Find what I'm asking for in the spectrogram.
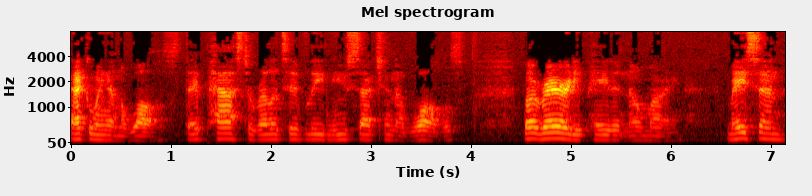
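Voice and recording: Fairly even intonation, reading aloud in a natural voice.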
